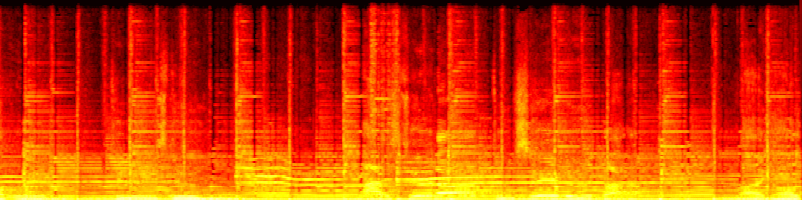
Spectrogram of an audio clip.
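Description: Instrumental break in a country song: electric guitar plays melodic lines with bent notes over bass and a drum beat that hits about once a second.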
